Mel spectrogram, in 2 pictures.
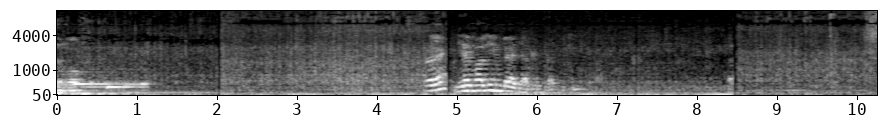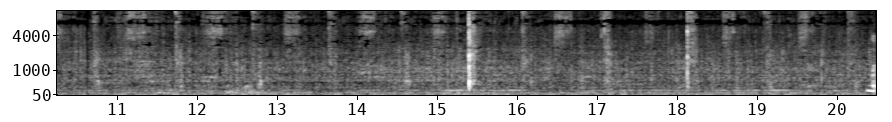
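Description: A metal spatula scrapes and taps against a pan.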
